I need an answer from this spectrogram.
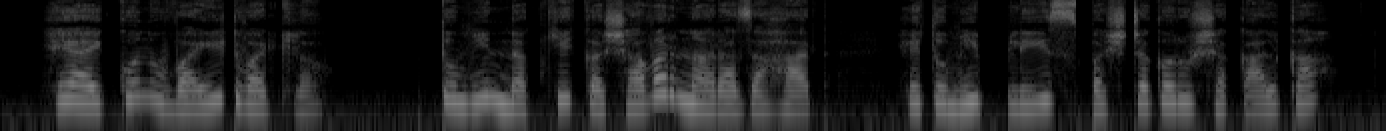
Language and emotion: Marathi, sad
